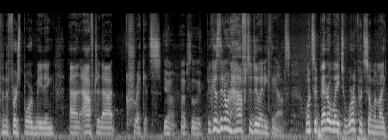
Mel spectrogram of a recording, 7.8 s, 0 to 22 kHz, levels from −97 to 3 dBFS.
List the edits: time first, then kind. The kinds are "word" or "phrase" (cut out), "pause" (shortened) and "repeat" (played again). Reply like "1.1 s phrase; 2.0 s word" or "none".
none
